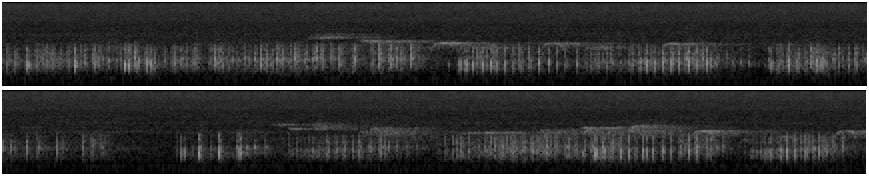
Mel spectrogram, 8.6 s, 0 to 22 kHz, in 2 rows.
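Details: Chorus of forest green tree frogs at Kawaguchiko Field Center, Japan, recorded 2 June 2019; rapid rattling croak bursts repeat roughly every second, several frogs overlapping, with a brief pause near the middle.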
